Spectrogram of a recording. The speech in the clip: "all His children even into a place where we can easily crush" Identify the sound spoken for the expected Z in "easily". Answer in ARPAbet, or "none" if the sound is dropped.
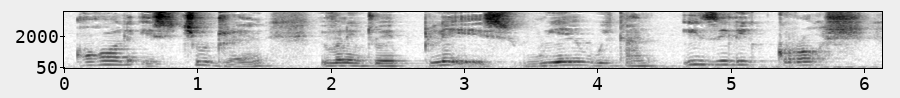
Z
